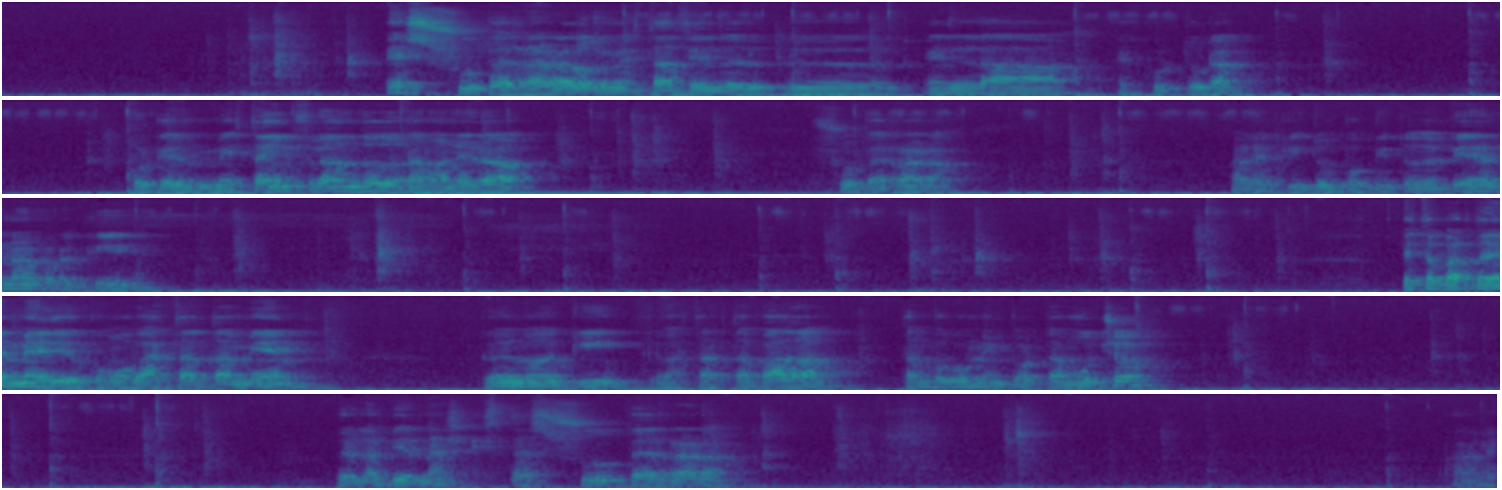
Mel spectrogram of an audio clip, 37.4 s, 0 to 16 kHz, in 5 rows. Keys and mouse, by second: 1.3 ctrl+z, 1.6-2.9 ctrl+middle drag, 3.2-4.5 drag, 4.5 middle click, 5.4-6.8 drag, 6.8 middle click, 7.3-8.5 drag, 8.5 middle click, 9.0-10.0 drag, 10.0 middle click, 10.5 shift+click, 10.8-11.8 shift+middle drag, 11.8-14.0 shift+drag, 14.0 middle click, 14.9-18.3 drag, 16.8 ctrl+d, 18.3 middle click, 18.8 click, 19.7-20.7 ctrl+middle drag, 20.7-21.9 drag, 21.9-28.2 middle drag, 28.2-29.2 drag, 29.2-30.2 middle drag, 30.2 click, 31.1-33.2 middle drag, 33.2 alt+q, 33.9-35.0 shift+middle drag, 35.0 k, 36.0-37.4 drag.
